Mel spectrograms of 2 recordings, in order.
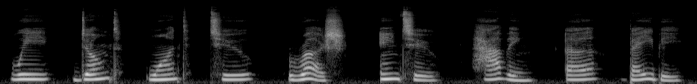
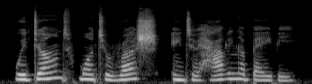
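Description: First: Slow, each word firmly set apart; slow reading. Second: Said in the usual way. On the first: Shown as a demonstration. Teacher models the sentence for learners, slow reading. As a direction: read it word by word, unhurried. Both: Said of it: "我们慢读一遍".

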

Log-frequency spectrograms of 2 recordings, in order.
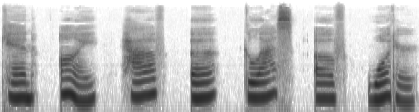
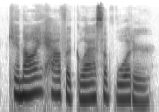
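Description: First: Very slow, word by word; slow reading. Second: Said in the usual way. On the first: Shown as a demonstration. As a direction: read it slowly, separating each word. (慢读，逐词分开) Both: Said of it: "好，慢读一遍".

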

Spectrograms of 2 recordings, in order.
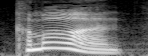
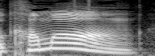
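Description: First: "Come on" with "on" ending in a clean n; front n ending. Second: "come on" wrongly ending in an ng sound; back nasal ending. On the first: Teacher models for learners, "on" ending in n, not ng. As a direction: keep the tongue root down on "on". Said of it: "舌根不要拱上去啊". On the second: Teacher shows learners what to avoid, "on" ending in ng. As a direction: raise the tongue root at the end of "on". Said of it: "不要读". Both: Shown as a demonstration.

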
